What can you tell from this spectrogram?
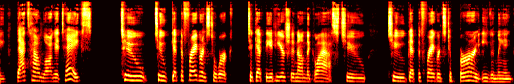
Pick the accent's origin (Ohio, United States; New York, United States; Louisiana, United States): New York, United States; New York City; now in California, United States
